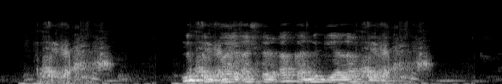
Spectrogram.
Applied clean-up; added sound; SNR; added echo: neural separator model SepFormer DNS4.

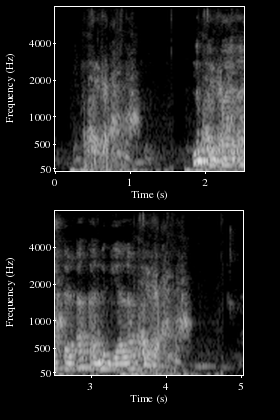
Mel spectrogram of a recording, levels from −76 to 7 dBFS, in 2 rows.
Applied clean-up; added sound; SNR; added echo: none; Dog; 5 dB; reverberation time 0.6 s.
